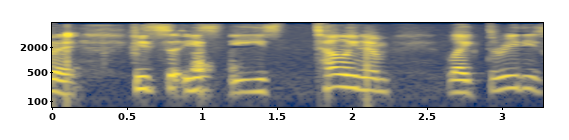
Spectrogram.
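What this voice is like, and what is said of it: Usual voice. Nothing is said of it.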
